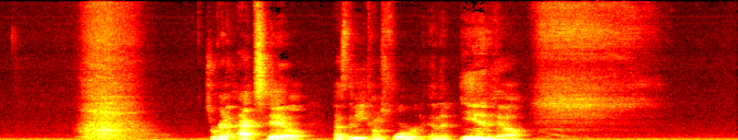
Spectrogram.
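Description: A young man breathes out heavily while exercising.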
